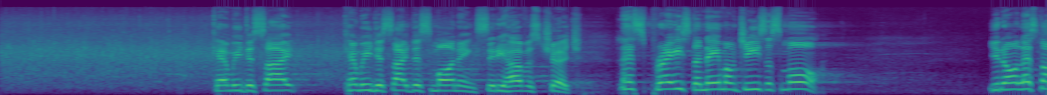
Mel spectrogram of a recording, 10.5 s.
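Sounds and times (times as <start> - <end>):
audience clapping: 0.0 - 4.7
speech: 2.1 - 8.3, 9.9 - 10.4.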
